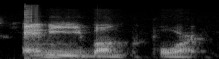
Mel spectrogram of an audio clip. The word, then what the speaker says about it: Kennebunkport: I've been here but it's Kenny with a long e all right so Kenny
